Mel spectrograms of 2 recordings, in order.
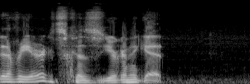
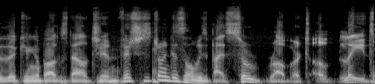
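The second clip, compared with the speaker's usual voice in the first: ordinary talk, nothing marked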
